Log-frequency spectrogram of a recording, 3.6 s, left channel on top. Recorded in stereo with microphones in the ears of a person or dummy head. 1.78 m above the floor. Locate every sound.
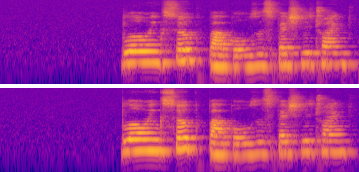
1.2 s a woman speaking: 60° right (ahead or behind), 0.6 m; by 3.5 s 5° left (ahead or behind), 1.0 m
